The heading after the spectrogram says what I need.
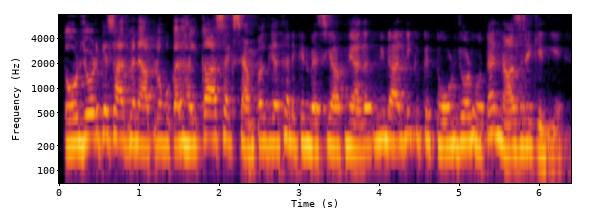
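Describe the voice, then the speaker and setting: A woman's voice: mid-range voice, a little mellow. A woman teaching an online tajweed lesson, patiently drilling sounds and checking understanding.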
